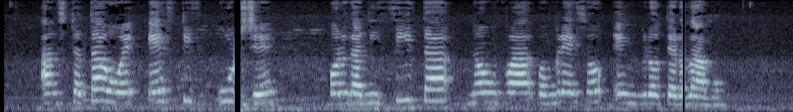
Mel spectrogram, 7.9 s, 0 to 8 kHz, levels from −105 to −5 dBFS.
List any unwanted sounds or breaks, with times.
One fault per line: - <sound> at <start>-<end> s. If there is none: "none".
- dropout at 2.3-2.4 s
- dropout at 6.8-6.8 s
